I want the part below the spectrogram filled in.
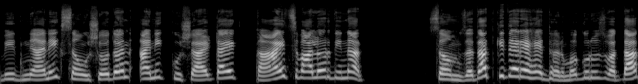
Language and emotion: Goan Konkani, angry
